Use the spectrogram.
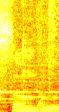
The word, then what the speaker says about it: Sango: Okay, one is Sango. You can call it Sango. Another is Shango. I don't know if you are Yoruba. But it's spelled S-A-N-G-O. Okay, Project Shango.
